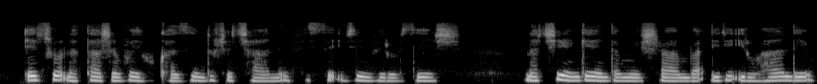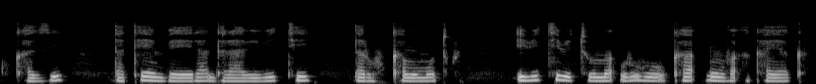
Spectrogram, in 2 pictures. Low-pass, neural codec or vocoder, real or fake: 7.2 kHz; none; real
